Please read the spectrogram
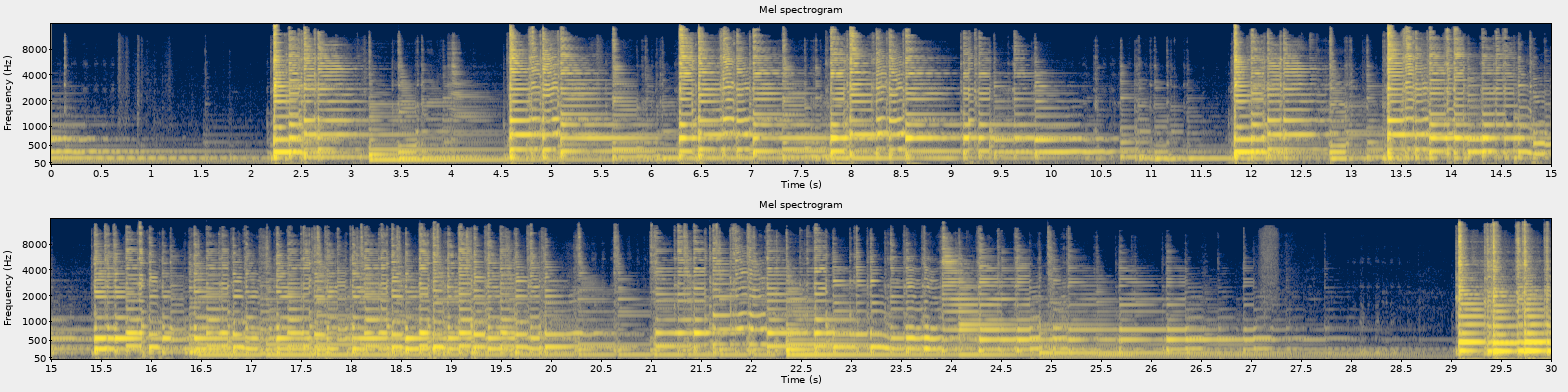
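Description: An oud duet: single plucked notes struck and left to ring, with short pauses between phrases. A busier stretch of fast repeated plucking comes in the middle, then the playing fades before a loud new phrase enters just before the end.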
